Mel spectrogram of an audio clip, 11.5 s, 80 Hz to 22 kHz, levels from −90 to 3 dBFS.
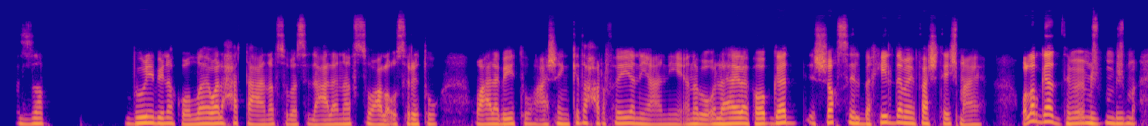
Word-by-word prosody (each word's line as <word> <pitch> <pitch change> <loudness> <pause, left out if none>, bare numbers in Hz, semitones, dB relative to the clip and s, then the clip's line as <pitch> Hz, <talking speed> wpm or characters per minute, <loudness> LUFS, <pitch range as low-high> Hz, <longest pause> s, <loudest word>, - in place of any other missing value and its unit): بالضبط. 165 0 -4 0.7
بيني 175 +3 +3
وبينَك 170 -3 0
والله 160 +3 0
ولا 170 +1 +3
حتّى 175 -3 -4
على 140 0 -3
نفسه 150 0 -6
بس، 140 +2 -6
ده 140 -2 -5
على 140 +1 -1
نفسه 155 +1 -3
وعلى 145 -1 -1
أسرته 150 0 -3 0.4
وعلى 150 +1 0
بيته. 155 0 -2
عشان 150 +3 0
كده 180 +3 -3
حرفيًا 170 +1 -1
يعني 150 -1 -4
أنا 160 +1 0
باقولها 160 +2 +3
لك 170 -1 +1
أهو 160 0 +5
بجد، 175 +2 +2
الشخص 190 +4 +2
البخيل 175 +2 +2
ده 195 - +4
ما 180 - +3
ينفعش 170 0 +2
تعيش 160 0 -1
معاه 140 -1 -4 0.4
والله 245 - +5
بجد. 220 -5 +5
تم 170 +3 0
مش 170 -2 +3
ب 185 - -8
مش 165 -2 0
ب 170 0 -3
160 Hz, 205 wpm, -24 LUFS, 150-175 Hz, 0.7 s, أهو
